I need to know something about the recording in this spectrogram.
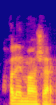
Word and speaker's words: Harley Marzak: Big one was Harley Marzak. Is that how you say it? Holly Marjak, yeah.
